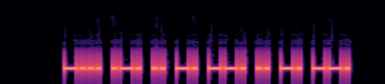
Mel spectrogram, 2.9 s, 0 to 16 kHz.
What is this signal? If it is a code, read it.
Morse code, heard as a keyed tone, about 40 wpm, 700 Hz. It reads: BRINGING
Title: ING Suffix - Top 100 Words with Base Words 40wpm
